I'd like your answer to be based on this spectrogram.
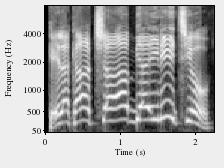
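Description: Male reader doing a shrill, bossy kid manager with an old lady's attitude, brash announcer, high and lively. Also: unhurried, no echo, studio quality, exaggerated voice. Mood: announcing. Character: pushy nine-year-old girl arcade manager, really an old lady.

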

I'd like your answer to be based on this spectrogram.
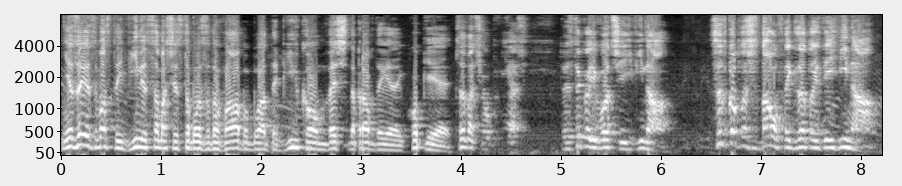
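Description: A man commentating over a video game playthrough. He rants excitably and shouts at the characters on screen. His voice sits slightly high. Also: fast, breathy edge. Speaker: let's play gamer. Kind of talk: gameplay commentary.

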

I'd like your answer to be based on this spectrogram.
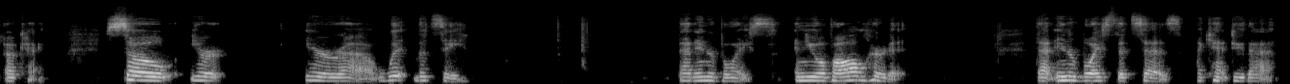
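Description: A woman's voice: on the low side, fairly even intonation, slow pace, long pauses. A middle-aged woman life coach giving an earnest motivational talk, often restarting sentences as she searches for words.

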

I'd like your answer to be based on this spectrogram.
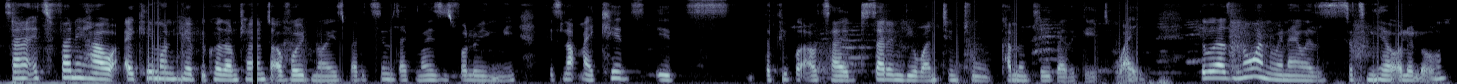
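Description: A woman's voice: medium pitch, moderate pace, a little mellow, slight background noise. A woman in her twenties with a South African accent, chatting playfully and teasing herself in a casual get-to-know-me vlog. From South Africa, Eastern Cape. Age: 20s. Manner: chatty, playful, self-mocking. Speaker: vlogger.

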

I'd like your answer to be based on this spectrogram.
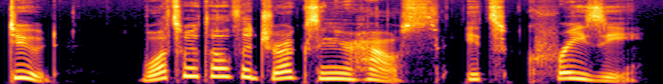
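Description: A woman's voice: mid-range voice, animated, moderate pace, a little mellow, dry recording, studio quality, natural voice. A woman voicing a confident teenage girl who looks out for her friends and talks in a bold, direct, scolding way.

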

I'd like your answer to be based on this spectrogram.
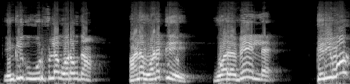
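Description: A woman's voice: high voice, brisk, fairly bright tone, faint music behind. A woman with a Tirunelveli Tamil accent voicing an angry husband in a cartoon, who scolds his wife in a heated, insulting way while defending his brother. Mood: angry scolding. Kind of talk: cartoon dialogue acting.

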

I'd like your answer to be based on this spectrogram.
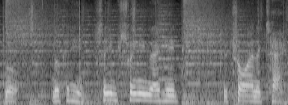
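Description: A man's voice: a little high, normal speed, over music. A man in his fifties with an Australian accent, presenting a wildlife documentary outdoors in a dramatic, emphatic, marvelling manner. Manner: dramatic, emphatic, marvelling, often breaking off to address the animal. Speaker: wildlife show host.

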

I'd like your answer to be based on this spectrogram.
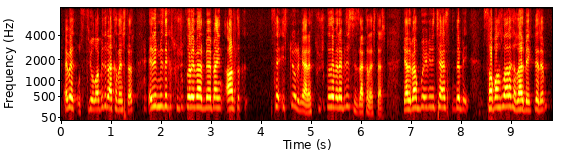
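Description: A man's voice: very high-pitched, fast. A man giving casual, jokey let's-play commentary as a gaming YouTuber, exclaiming often.

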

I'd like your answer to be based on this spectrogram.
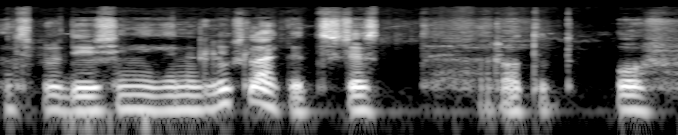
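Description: A man's voice: medium pitch, moderate pace, creaky, breathy edge, dry recording. A middle-aged man narrating casually as he works in an outdoor vegetable garden. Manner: relaxed, commenting while digging. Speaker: homestead vlogger.

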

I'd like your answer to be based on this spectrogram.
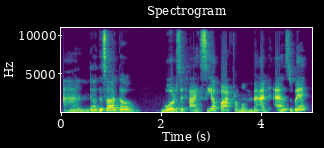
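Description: With a lowish, fairly bright voice and a measured pace, a woman who has a cold sounds nasal and congested as she hosts her channel. She gives viewers a casual tarot reading at a decorated tabletop indoors, often checking in with reassuring short tags like "all right" and "okay."

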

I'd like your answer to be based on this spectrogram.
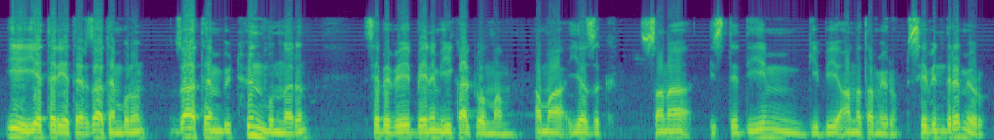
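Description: Man reading young male clerk, shy, tender-hearted, emotional confiding tone, lowish voice, storybook. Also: fairly even intonation, brisk, close to an everyday voice. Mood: fervent. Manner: emotional, breathless confiding, repeated endearments.

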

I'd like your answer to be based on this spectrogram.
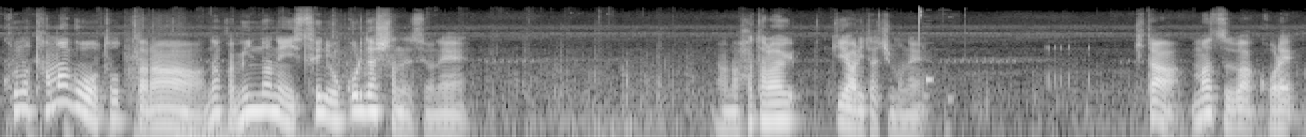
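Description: A man giving let's-play commentary, excitable, talking to himself and repeating words in quick bursts. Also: medium pitch, a little hiss or hum. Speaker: game streamer.

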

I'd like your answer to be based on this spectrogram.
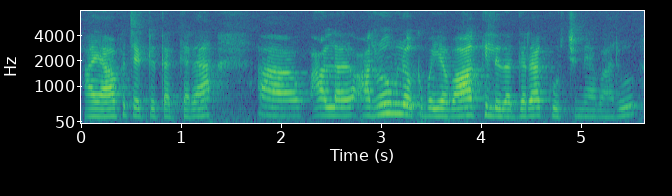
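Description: A woman's voice: medium pitch, steady tone, measured pace, fairly bright tone. Woman reminiscing in an echoey room. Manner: rambling, repeats phrases, fills with "annamaata". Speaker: devotee recounting memories of a saint. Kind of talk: reminiscing oral storytelling.

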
